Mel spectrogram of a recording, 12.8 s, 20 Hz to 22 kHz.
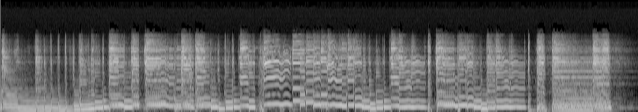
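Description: An electric guitar plays a distorted riff through an Atomic Amplifire 6 with a low-cut pre-EQ, loud and upfront, with chugging palm-muted low strings and ringing chords, and no voice.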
